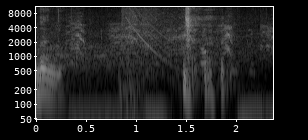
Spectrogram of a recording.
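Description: A short falling whistle-like glide, then a quick burst of goose-like honks about a second and a half in: a comic sound effect.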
